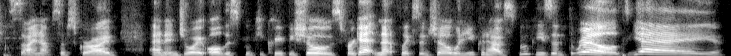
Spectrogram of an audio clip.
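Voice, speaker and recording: A woman's voice: mid-range voice, moderate pace, a bit bright. A woman with a Long Island accent chatting casually as a show guest, in a playful, self-deprecating way. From Long Island, New York. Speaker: podcast guest, model and horror hostess. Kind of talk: casual chat.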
